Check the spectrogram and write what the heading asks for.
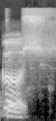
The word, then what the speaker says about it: goes: It goes. It goes. Very good. Aquí no pronunciamos la E porque anterior a la ES hay una vocal. Por eso decimos it goes. No se aumenta sílaba al pronunciar.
